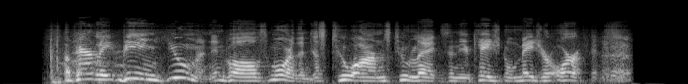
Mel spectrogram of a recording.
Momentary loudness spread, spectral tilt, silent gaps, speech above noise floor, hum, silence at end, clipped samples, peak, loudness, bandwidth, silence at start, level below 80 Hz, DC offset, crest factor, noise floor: 13 LU; -6.5 dB/octave; none; 20 dB; none; 0.6 s; under 0.1%; 0 dBFS; -14 LUFS; 8.8 kHz; 0.5 s; -46 dBFS; under 0.1%; 14 dB; -34 dBFS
